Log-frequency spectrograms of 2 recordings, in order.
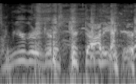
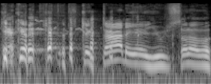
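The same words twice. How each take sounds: First: Laughing scold. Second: Higher mocking squeal of the scold; teasing mimicry of his wife; mock high whine. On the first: Retold or imitated. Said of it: "my wife's like". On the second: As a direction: parrot her back in a silly high voice. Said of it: "I was like".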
